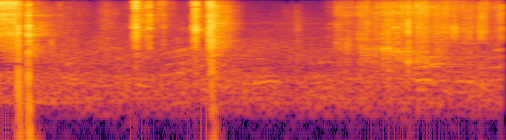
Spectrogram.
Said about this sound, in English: Person opening a can,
